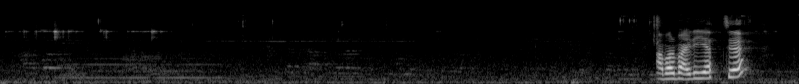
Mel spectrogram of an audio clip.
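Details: Cat waking in the morning, giving two loud, wavering meow-like calls in quick succession near the end, after a long quiet stretch with faint insect buzzing and a distant bird.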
